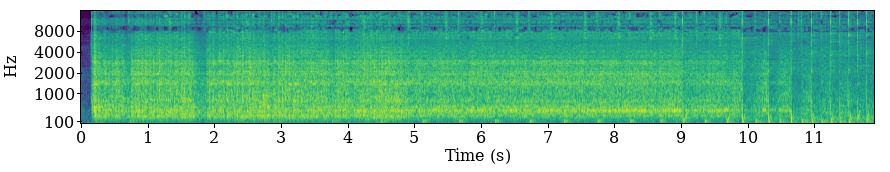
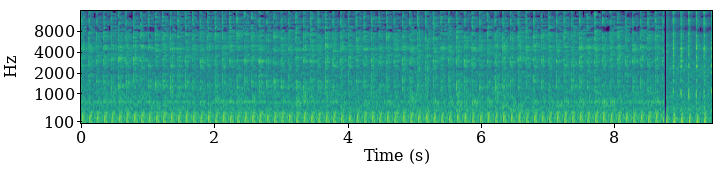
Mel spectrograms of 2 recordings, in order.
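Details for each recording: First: 1969 John Deere 112 Blue Patio after a new ignition system: single-cylinder clatters at start, then runs with steady, evenly spaced firing pulses; running well, ignition problem fixed. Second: 1969 John Deere 112 Blue Patio tractor after a new ignition system install, running unmuffled and not yet throttled up. Slow, loping, slightly uneven single-cylinder idle at about three beats a second; owner suspects it is running rich, not confirmed.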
